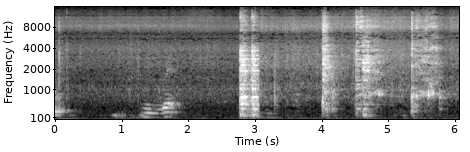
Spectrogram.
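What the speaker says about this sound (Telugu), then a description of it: "ఇది కూడా చక్కెర కరిగి మంచి క్యారెట్ పట్టే వరకు అయితే ఫ్రై చేస్తున్నామండి" Grated carrot and sugar frying in ghee for carrot halwa, stirred on medium flame: a quiet opening with a brief low tone, then several loud, bursty scraping stirs across the pan over a soft sizzle.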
